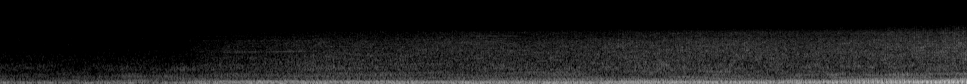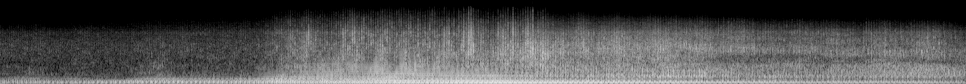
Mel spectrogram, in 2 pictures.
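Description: Douglas SBD Dauntless's nine-cylinder radial engine at takeoff power as the plane runs down the runway and lifts off. The engine grows steadily louder from a couple of seconds in, is loudest about two-thirds of the way through as it passes close, and stops abruptly at the end.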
